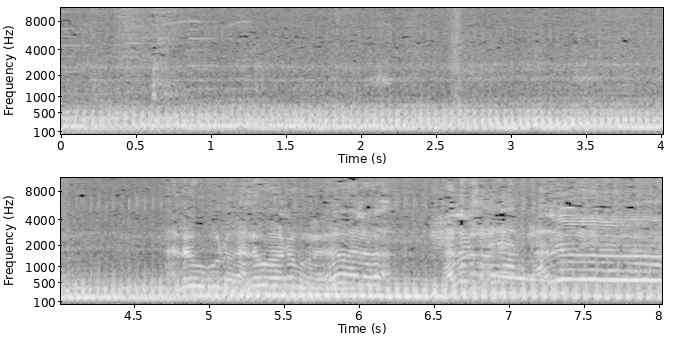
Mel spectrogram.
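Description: A motor vehicle engine running with a steady hum, with a person's voice over it for a few seconds past the middle.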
